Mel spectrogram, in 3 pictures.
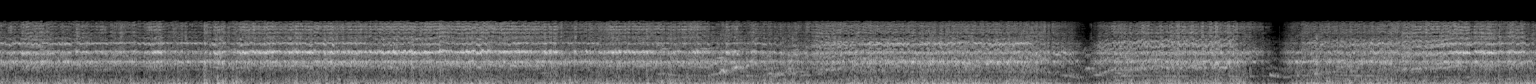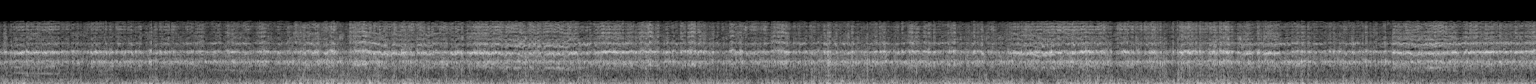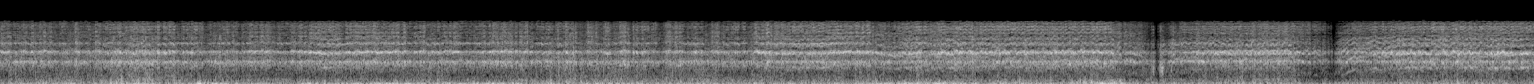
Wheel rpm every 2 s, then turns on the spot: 230, 230, 230, 230, 200, 130, 120, 210, 230, 230, 220, 230, 230, 230, 220, 230, 230, 230, 230, 220, 180, 130, 160.
none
